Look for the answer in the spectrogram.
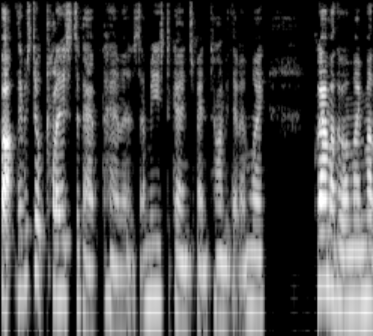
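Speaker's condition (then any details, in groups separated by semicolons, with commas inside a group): Deafness; deaf from early age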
